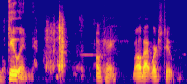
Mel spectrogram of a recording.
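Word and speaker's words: Doohan: play pool at roddenberry's house with uh James Duhon no way it's pronounced doing okay well that works too all right I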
